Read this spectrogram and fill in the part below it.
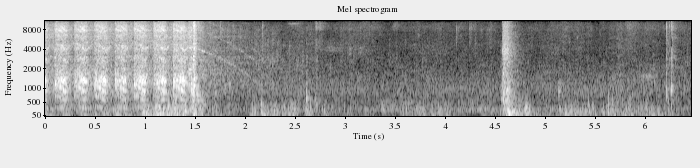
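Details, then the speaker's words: Ford Fiesta RS Turbo restoration, start attempt: brief steady cranking with no catch or firing; filter off, easy start sprayed, fuel pump primed but fuel apparently not pulling through. Cranks but no start. "so what it seems just pulling a fuel through now let's get some more easy start on your"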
